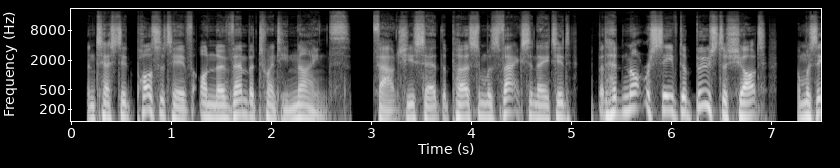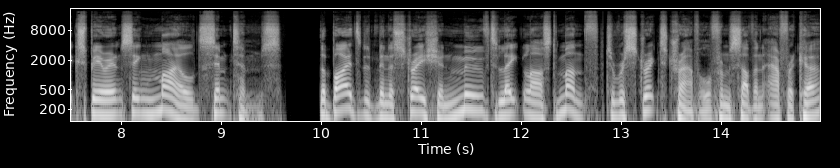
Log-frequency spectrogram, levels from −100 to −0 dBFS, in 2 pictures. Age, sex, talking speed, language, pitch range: 40-59, male, 150 wpm, English, 120-165 Hz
